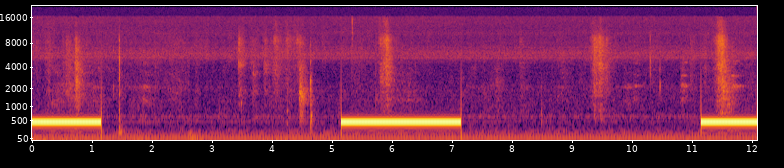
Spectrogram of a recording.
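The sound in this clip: An outgoing telephone call rings on the line: a steady electronic tone sounds three times in long, even pulses. Several seconds of quiet line hiss separate each pulse, and no one speaks.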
